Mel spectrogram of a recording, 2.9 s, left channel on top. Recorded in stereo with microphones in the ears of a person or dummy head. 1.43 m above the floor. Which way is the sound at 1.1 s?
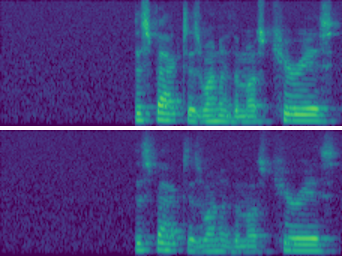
45° left (ahead or behind).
